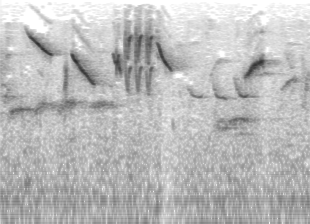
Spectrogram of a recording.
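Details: Canary master song for training birds: high descending whistled slides, a short fast trill in the middle, then softer rising whistles, all clear and prominent.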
